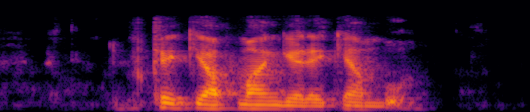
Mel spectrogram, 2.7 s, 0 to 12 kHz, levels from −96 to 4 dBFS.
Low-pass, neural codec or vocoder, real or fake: 7.2 kHz; codec, 16 kHz, 4.8 kbps, FACodec; fake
